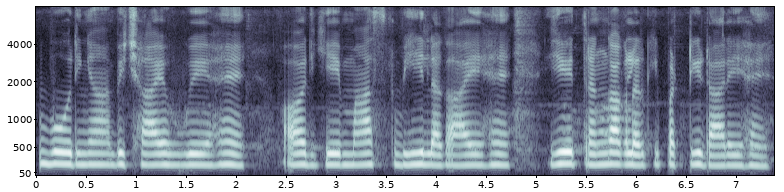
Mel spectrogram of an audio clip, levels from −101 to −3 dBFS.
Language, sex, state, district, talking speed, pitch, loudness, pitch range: Hindi, female, Uttar Pradesh, Saharanpur, 140 wpm, 195 Hz, -17 LUFS, 185-200 Hz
